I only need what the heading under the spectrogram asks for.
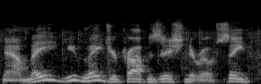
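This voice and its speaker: A man's voice: mid-range voice, very animated, brisk, pushed and bright, highs cut off, slight background noise. An actor with an American accent playing a prickly, cynical newspaperman in a radio drama, dry and sardonic. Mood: cautioning. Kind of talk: 1950s radio drama acting.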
